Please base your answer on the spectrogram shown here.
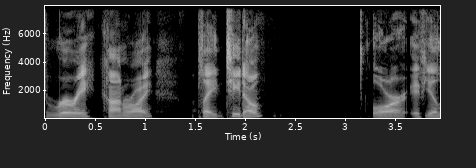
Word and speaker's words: Rúaidhrí Conroy: me on this, but I believe the name is pronounced Rúaidhrí Conroy, played TIto.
